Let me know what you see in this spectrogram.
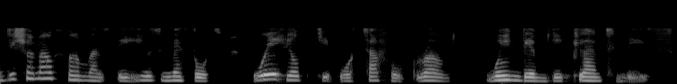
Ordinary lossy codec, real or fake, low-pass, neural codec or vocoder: none; fake; 5.4 kHz; codec, 16 kHz, 1 kbps, FreqCodec, larger model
